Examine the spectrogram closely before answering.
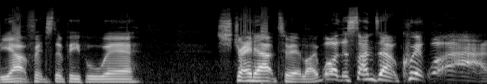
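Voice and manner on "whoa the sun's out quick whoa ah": giddy, overexcited high-pitched whooping. Imitating people in the UK reacting to a bit of sunshine: imitating people excited about sunshine. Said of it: "just how crazy people go".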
